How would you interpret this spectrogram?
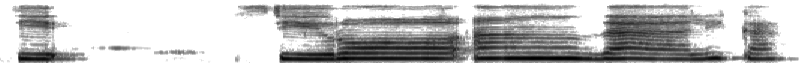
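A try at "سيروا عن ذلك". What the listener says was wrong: No problem with ikhfa, but ayn little bit stress on it. Sira. Not a.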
